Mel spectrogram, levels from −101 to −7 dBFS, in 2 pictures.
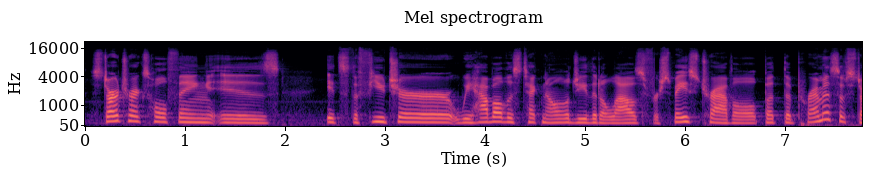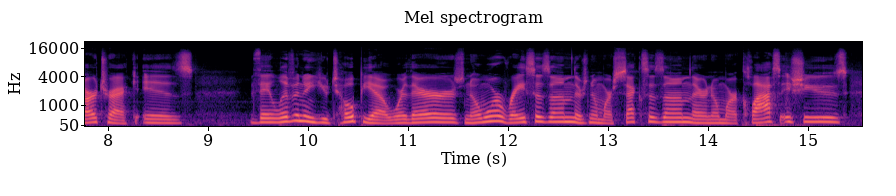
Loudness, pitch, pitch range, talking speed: -37 LUFS, 190 Hz, 170-210 Hz, 175 wpm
